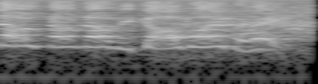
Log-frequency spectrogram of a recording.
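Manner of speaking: excited mock insistence; insistent denial. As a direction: jump in to overrule the sympathy. Insists once more.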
